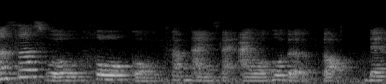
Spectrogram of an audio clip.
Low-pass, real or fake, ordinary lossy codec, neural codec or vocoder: none; real; none; none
